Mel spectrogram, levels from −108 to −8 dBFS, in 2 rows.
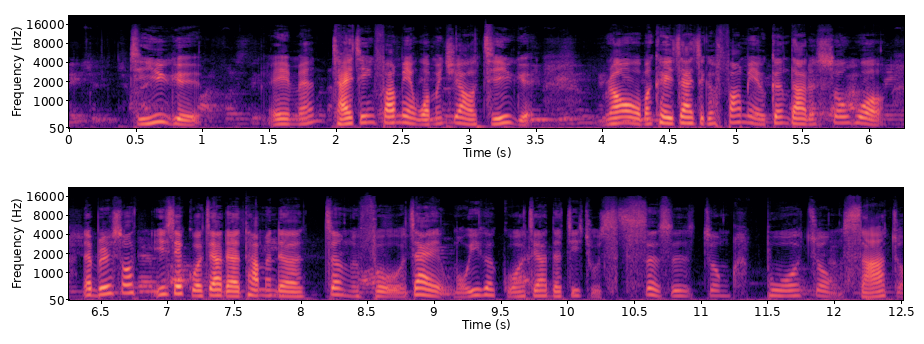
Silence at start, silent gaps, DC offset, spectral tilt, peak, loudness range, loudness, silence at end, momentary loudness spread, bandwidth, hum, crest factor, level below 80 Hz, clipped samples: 0 s; none; under 0.1%; -4 dB/octave; -14 dBFS; 6 LU; -38 LUFS; 0 s; 14 LU; 16 kHz; none; 24 dB; -68 dBFS; under 0.1%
